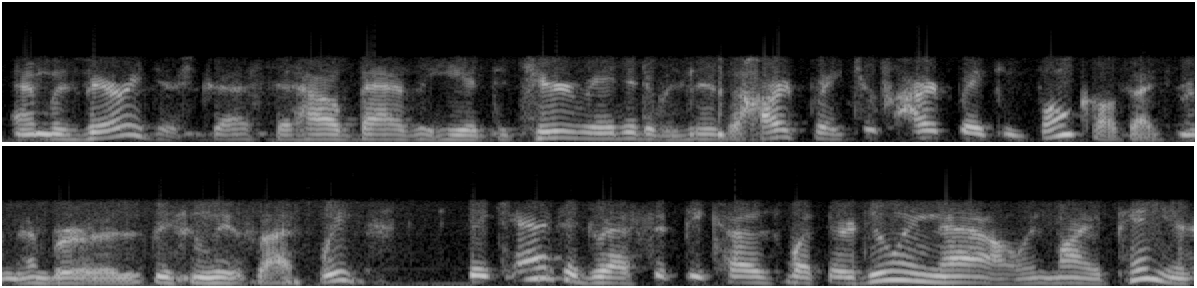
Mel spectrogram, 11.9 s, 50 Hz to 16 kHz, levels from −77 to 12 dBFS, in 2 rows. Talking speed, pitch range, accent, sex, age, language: 195 wpm, 130-195 Hz, American, male, 60-79, English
